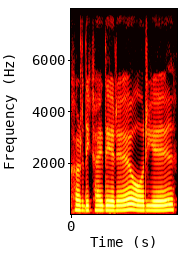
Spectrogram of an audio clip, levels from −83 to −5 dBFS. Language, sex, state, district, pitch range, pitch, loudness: Hindi, female, Himachal Pradesh, Shimla, 185-195 Hz, 185 Hz, -14 LUFS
